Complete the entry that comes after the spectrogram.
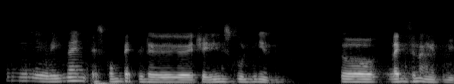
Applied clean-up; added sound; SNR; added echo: neural mask model DeepFilterNet 3.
